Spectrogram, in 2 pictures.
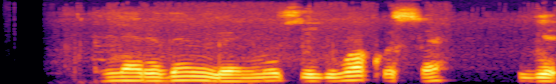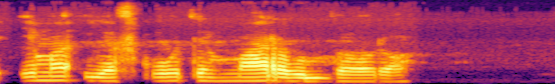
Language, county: Lithuanian, Vilnius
